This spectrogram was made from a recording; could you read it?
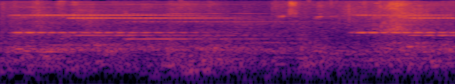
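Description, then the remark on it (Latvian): A parliamentary voting bell, rung as deputies are called to vote on a proposal, rings continuously for several seconds, a steady, loud, buzzing electric clang with a sustained metallic tone and no pauses. “Lūdzu, zvanu.”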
